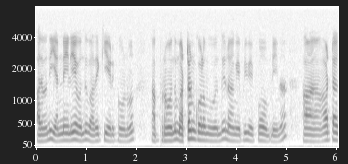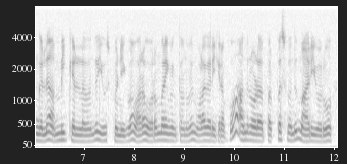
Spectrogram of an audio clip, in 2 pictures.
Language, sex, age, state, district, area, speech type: Tamil, male, 18-30, Tamil Nadu, Erode, rural, spontaneous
